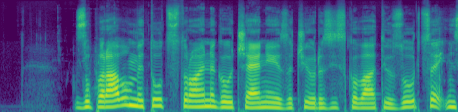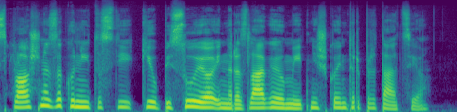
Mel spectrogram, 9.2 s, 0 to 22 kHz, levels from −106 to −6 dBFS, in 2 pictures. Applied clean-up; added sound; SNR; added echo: neural mask model DeepFilterNet 3.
